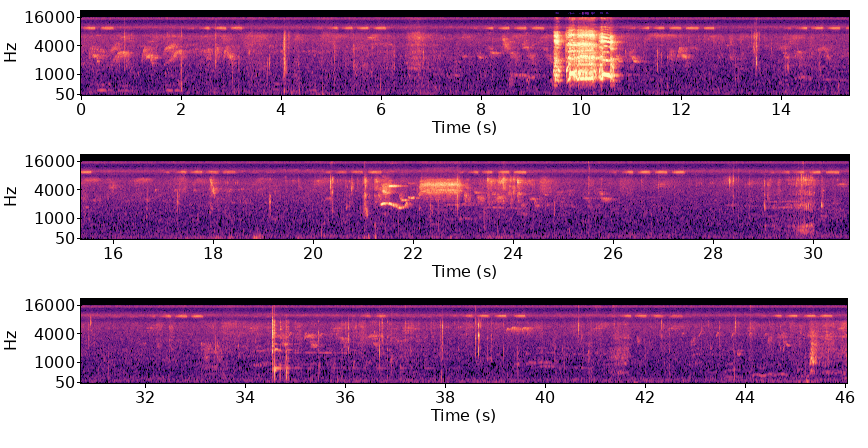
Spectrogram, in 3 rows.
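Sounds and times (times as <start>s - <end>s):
rooster crowing: 9.4s - 10.9s.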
